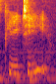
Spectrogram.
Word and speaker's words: Piti: I'm from Fargo, North Dakota, and this is Piti. Piti is 8. His name is a Pali word, meaning it's spelled P-I-T-I.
